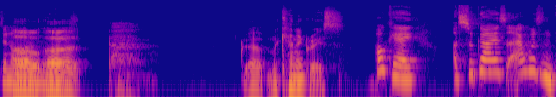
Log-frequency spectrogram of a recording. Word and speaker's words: McKenna Grace: McKenna Grace. Okay. So, guys, I wasn't that far off. I was, like, a syllable off. McKenna Grace. Yeah, it's, like, as close as Taika Waititi. No, Mackenzie Grace and McKenna Grace are,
